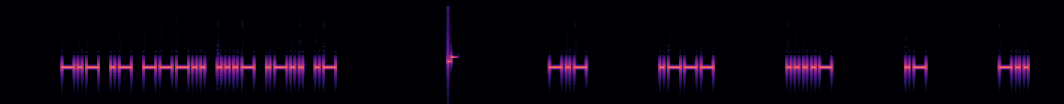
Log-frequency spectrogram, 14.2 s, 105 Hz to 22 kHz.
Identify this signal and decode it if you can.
Morse code, heard as a keyed tone, about 22 wpm, spaced as for 12 wpm, 700 Hz. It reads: KA8VLA KJ4AD
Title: USA Call Signs - 6 Characters - 6x Character Spacing - 22wpm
